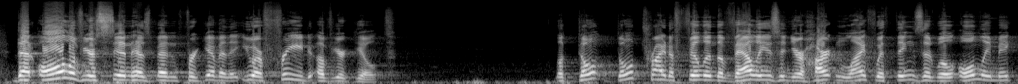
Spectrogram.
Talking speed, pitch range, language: 205 wpm, 150-215 Hz, English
